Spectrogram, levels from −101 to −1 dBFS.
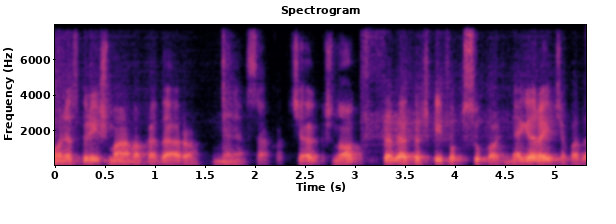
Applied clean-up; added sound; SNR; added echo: neural mask model RNNoise.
